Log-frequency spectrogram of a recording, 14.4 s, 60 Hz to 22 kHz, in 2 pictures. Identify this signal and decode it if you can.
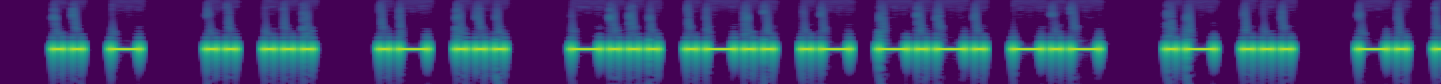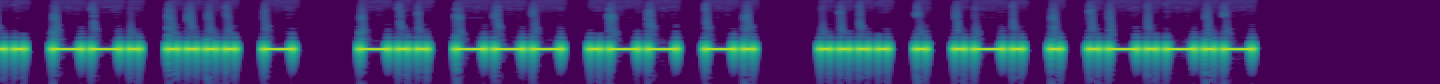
Morse code, heard as a keyed tone, about 25 wpm, 700 Hz. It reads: IT IS AS BLACK AS NIGHT DOWN HERE.
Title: Sentences from Top 1000 Words - Review Part 2 - 25wpm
